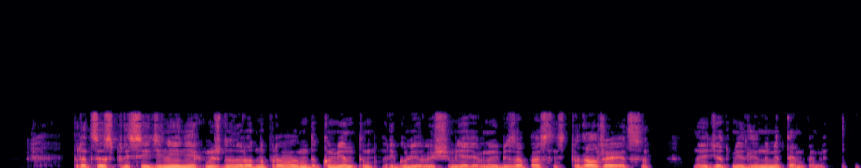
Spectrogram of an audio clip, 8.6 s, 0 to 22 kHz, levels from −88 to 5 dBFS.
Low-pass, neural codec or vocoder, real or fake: 7.2 kHz; none; real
